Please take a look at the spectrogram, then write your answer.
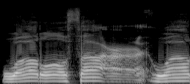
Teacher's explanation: Dan kemudian huruf ain ini memiliki sifat yang disebut dengan sifat tawassuto, atau dia dialirkan hurufnya. Jadi kita alirkan wa rafa'na.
